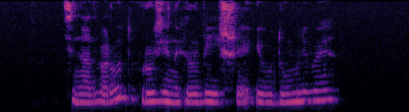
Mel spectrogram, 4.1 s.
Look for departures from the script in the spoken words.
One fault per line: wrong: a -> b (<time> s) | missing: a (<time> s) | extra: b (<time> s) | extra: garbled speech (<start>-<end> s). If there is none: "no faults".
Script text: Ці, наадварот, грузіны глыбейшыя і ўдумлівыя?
no faults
